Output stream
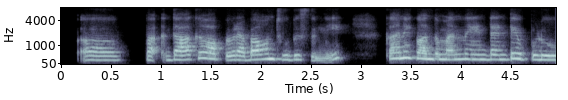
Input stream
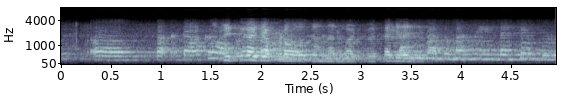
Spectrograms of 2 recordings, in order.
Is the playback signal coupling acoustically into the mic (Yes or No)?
Yes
